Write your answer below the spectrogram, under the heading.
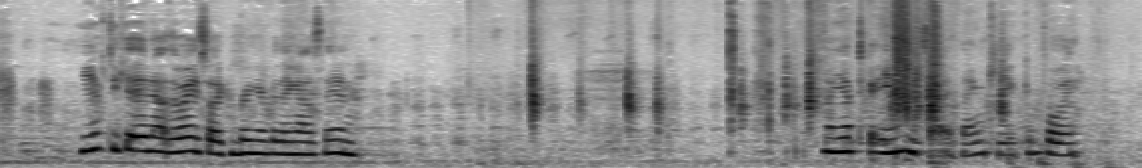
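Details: Indoor husky giving drawn-out, wavering howl-like vocalizations in two bouts of about two seconds each, pitch wobbling up and down, with panting, human speech and handling noises in between.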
